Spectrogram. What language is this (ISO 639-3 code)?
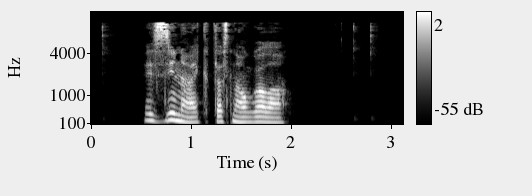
lav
